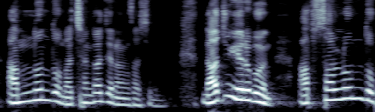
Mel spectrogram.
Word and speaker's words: 암논: 암논, 발음 잘해야 됩니다. 이게 암놈이 될 수 있는 암논.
